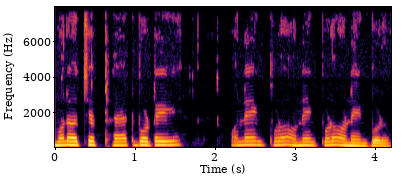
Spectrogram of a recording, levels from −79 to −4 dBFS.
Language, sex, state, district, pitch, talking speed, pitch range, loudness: Bengali, male, West Bengal, Malda, 195 Hz, 170 wpm, 185-200 Hz, -15 LUFS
